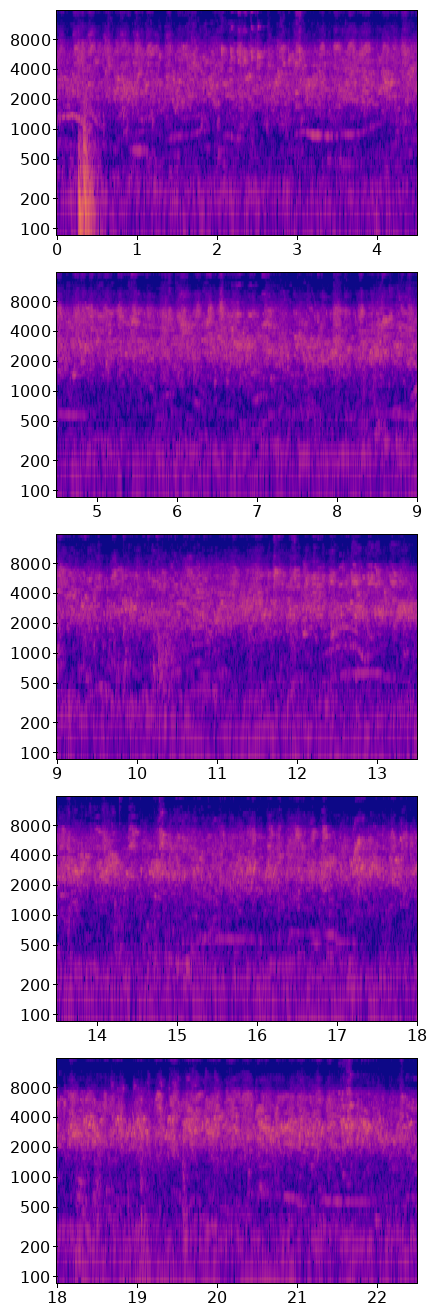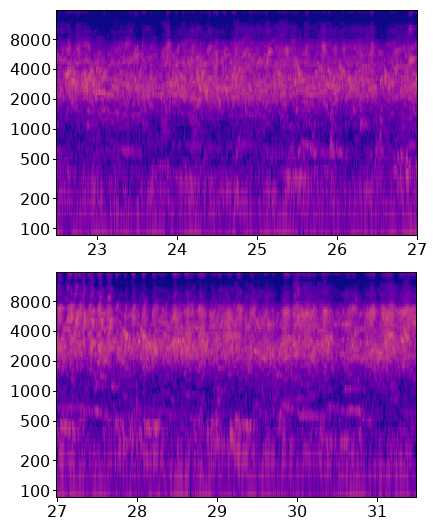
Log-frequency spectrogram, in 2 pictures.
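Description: Many caged birds chirping at once: a dense, unbroken high twittering with scattered lower calls among it. A short falling cry at the very start is the loudest sound.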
